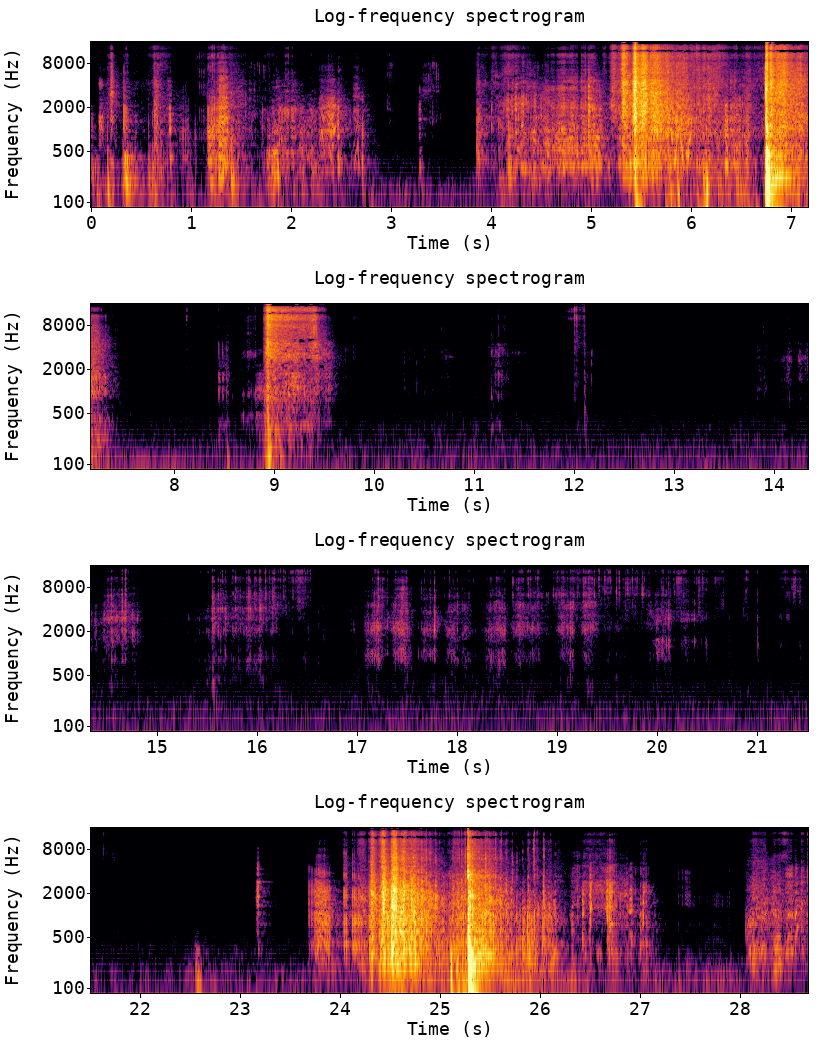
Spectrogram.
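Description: Hands cutting and squeezing slime-filled rubber balloons over a glass bowl: a few bursts of rubbing and handling noise, the two loudest each ending with a sharp click. Between them, fainter soft sounds as the contents are squeezed out into the bowl.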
